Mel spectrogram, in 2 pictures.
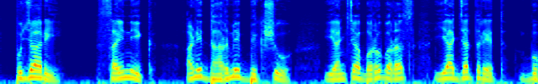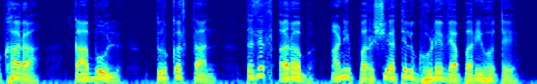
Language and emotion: Marathi, neutral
